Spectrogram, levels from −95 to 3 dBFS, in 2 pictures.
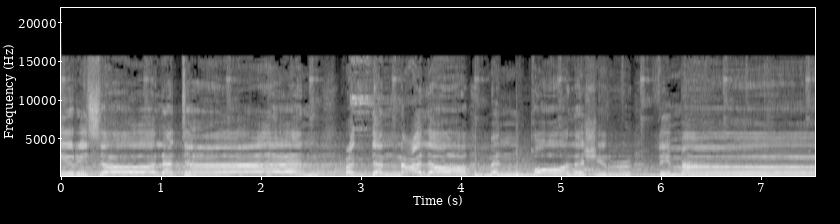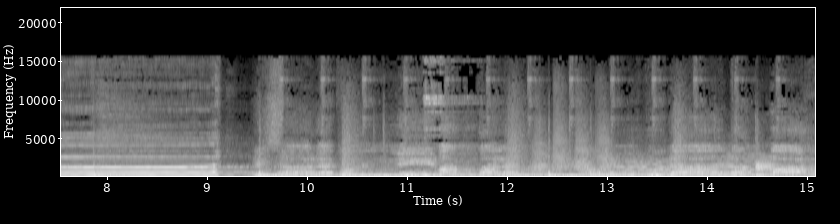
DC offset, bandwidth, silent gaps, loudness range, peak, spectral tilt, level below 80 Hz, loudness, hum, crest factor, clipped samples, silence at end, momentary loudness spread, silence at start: under 0.1%; 16 kHz; none; 4 LU; 0 dBFS; -5 dB/octave; -20 dBFS; -13 LUFS; none; 10 dB; under 0.1%; 0 s; 6 LU; 0 s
